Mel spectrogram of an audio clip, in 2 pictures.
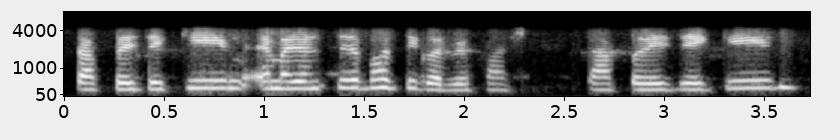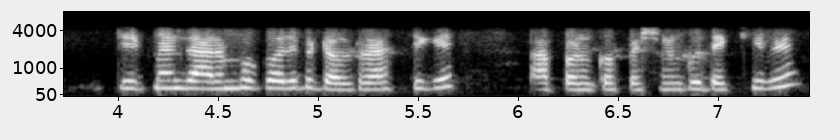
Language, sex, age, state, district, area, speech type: Odia, female, 30-45, Odisha, Sambalpur, rural, conversation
